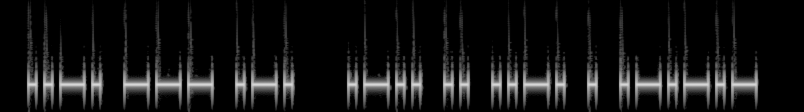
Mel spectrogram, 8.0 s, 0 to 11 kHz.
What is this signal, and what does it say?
Morse code, heard as a keyed tone, about 15 wpm, 700 Hz. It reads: FOR LIFE.
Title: Sentences from Top 1000 Words - Review Part 4 - 15wpm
